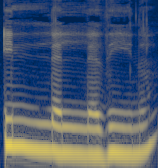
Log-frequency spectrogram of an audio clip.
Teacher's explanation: ذال کے لیے ہماری زبان اوپر والے دانتوں کو ٹچ کرے گی اور تھوڑی سی ٹپ باہر ہوگی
